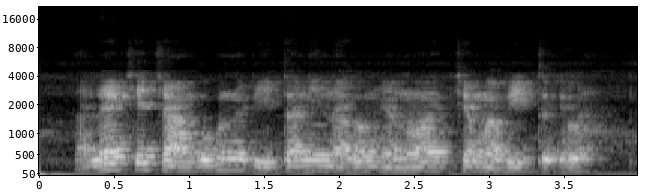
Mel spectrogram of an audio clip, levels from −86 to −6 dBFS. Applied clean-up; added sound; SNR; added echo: none; none; none; reverberation time 0.3 s.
